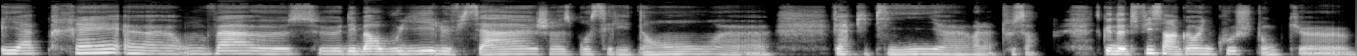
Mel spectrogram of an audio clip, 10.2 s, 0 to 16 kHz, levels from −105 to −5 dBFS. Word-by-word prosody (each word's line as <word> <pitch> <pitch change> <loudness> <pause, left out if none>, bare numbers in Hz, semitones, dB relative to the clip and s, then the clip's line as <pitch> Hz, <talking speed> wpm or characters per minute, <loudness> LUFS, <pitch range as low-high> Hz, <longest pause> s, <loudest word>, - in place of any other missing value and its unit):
et 200 0 +3
après, 220 +5 +2
heu, 185 -3 -2
on 180 0 -8
va, 185 +1 +2
heu, 170 -1 -1
se 175 0 -5
débarbouiller 175 +2 +2
le 175 - 0
visage, 165 0 -1
heu, 160 0 -4
se 150 - -7
brosser 155 +1 -5
les 140 -1 -7
dents, 155 +4 -5
heu, 100 - -8 0.5
faire 165 -1 +1
pipi, 150 -1 -7 0.3
heu, 140 -2 -3
voilà 135 -2 -6
tout - - -10
ça. - - -4 0.3
Parce - - -14
que 180 - +7
notre 165 -1 +9
fils 220 +3 +4
a - - +9
encore 175 +3 +3
une 170 -2 0
couche, 185 +2 -4
donc, 140 +2 -7
heu, 70 -1 -3
170 Hz, 190 wpm, -23 LUFS, 155-180 Hz, 0.5 s, notre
